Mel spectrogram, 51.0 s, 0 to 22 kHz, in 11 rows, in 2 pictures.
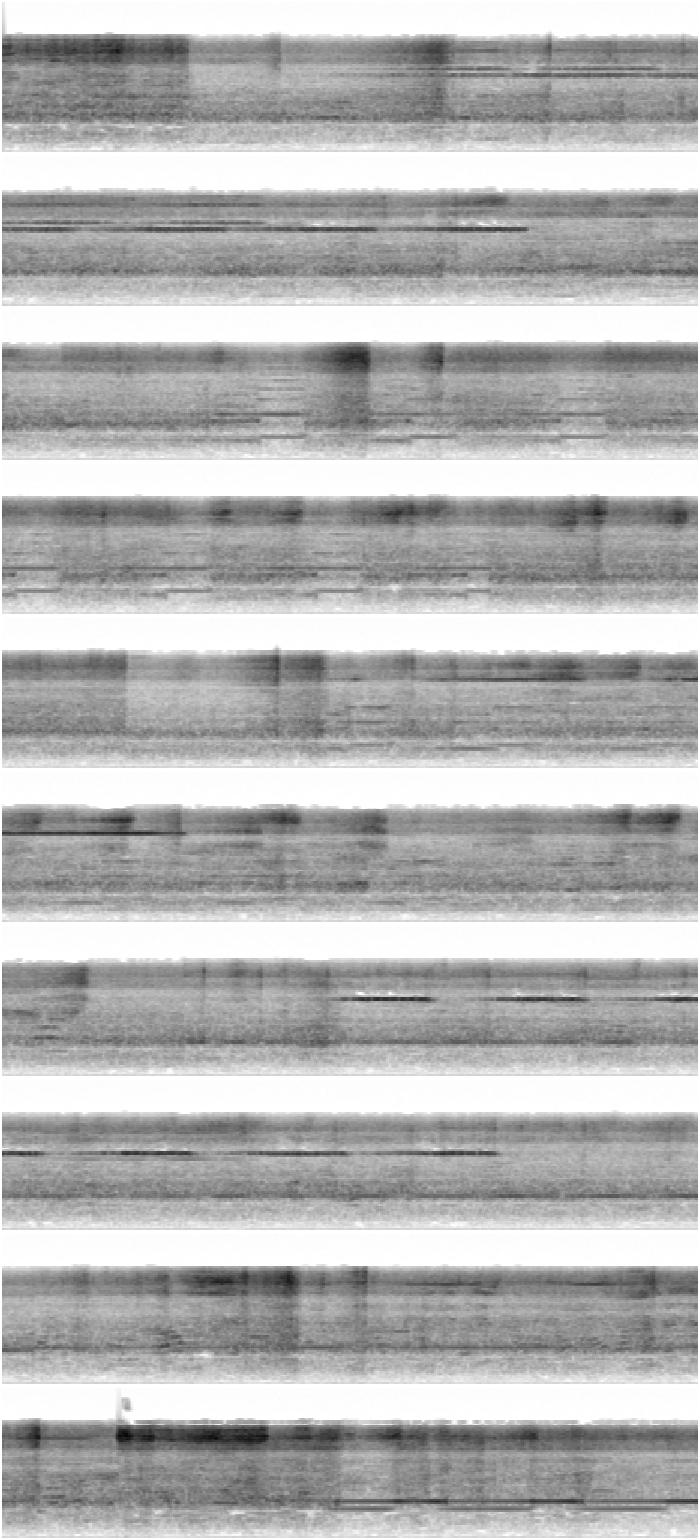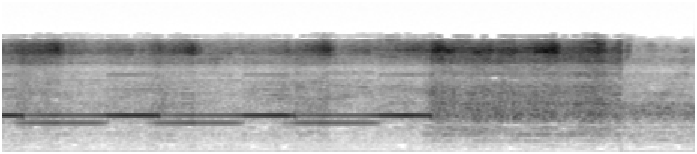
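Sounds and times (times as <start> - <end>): reversed two-pitch warning beeps: 0.0 - 19.4, 20.2 - 50.6
reversed door warning beeps: 2.5 - 8.2, 29.4 - 37.0, 42.8 - 50.6.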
